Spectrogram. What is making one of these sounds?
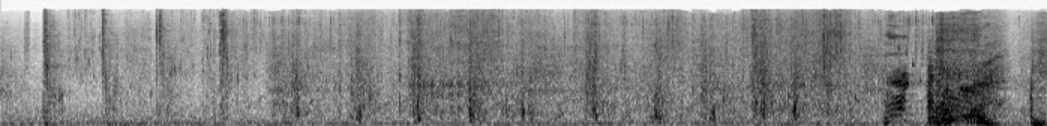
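Footsteps splash steadily through shallow water.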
